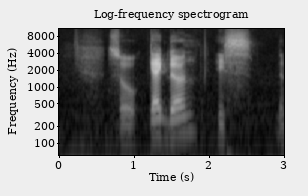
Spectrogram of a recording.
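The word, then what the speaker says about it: Kijkduin: one even though the name is very short gag done so gagdan is the name of a small village in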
